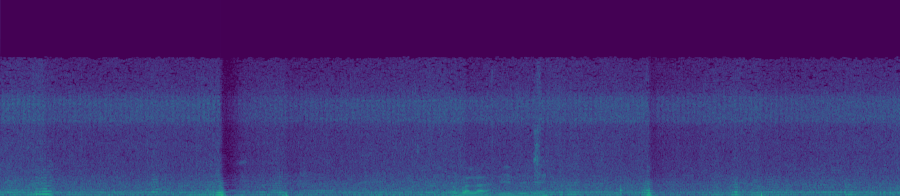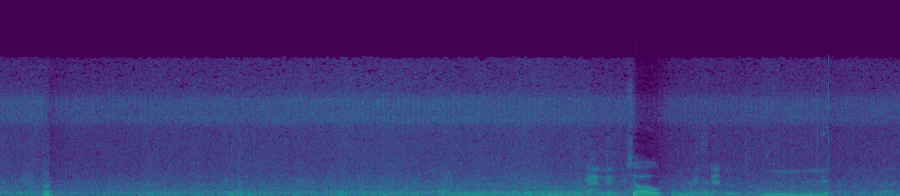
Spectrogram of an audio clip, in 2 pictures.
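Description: A colony of honeybees buzzing steadily over the open combs of a top-bar hive, with a few sharp knocks along the way.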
